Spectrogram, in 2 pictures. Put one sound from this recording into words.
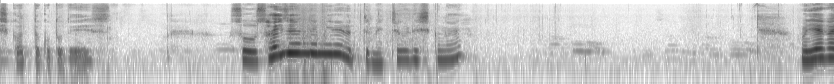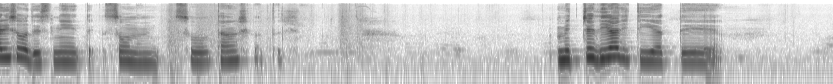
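A young woman talks softly and casually, close to a microphone, in short bursts with pauses.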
